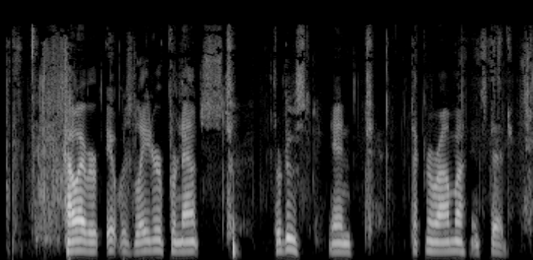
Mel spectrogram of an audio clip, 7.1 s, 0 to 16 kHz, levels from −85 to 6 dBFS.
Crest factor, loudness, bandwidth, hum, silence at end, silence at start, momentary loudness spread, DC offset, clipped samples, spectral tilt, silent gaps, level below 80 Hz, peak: 24 dB; -23 LUFS; 11.5 kHz; none; 0 s; 0.1 s; 18 LU; under 0.1%; under 0.1%; -5 dB/octave; none; -64 dBFS; 0 dBFS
